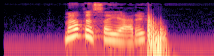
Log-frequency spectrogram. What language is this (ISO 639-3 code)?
ara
